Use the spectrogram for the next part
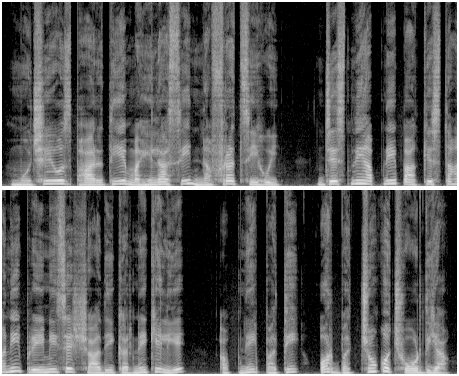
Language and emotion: Hindi, disgusted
